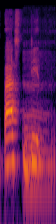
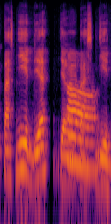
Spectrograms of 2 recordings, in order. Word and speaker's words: tasydid: alis bertemu tasjididdid oh tasdid tasdid tasdid tasdid tasdid nah gitu ya berisi t kalau t Nah kalau latinhnya gini tasdid tasdid he tasdid pengucapannya harus betul ya Ustaz ya jangan tasjid e tasidid artinya apa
